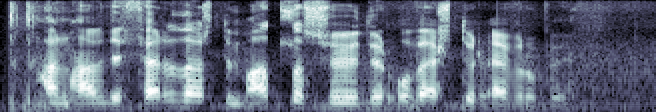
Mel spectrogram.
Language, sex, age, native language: Icelandic, male, 30-39, Icelandic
